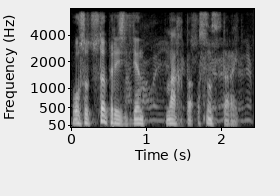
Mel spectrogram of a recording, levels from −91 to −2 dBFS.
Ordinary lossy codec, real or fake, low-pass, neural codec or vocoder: none; fake; 7.2 kHz; vocoder, 22.05 kHz, 80 mel bands, Vocos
